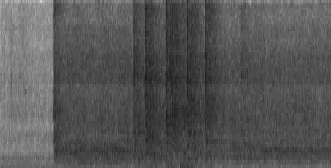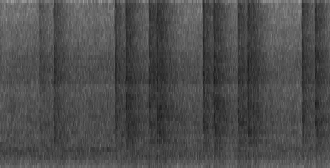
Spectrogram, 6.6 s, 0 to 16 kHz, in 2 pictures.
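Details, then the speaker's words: 1989 Mustang 351W with remade fuel line: starter churns, then the engine catches with a rough, uneven stumble while the distributor is turned. It is suspected as a misfire from plug wires out of firing order, with more timing also suggested. "trying as you're doing that your dad's rotating it sounds almost like a firing order issue"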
